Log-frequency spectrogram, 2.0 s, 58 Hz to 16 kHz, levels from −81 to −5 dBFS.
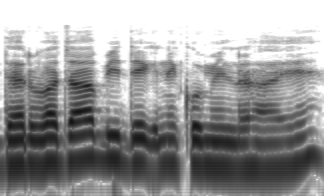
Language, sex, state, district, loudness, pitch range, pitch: Hindi, male, Arunachal Pradesh, Longding, -16 LUFS, 140-160 Hz, 145 Hz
